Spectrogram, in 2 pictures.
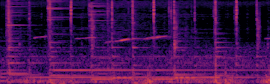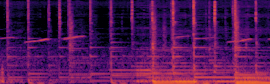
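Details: Several spring peepers, multiple frogs, give high, rising peeps over steady background music, heard in an Ohio forest in spring while leafless canopy lets sunlight reach the forest floor; a major sign of spring.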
